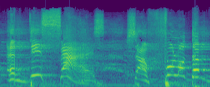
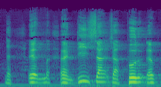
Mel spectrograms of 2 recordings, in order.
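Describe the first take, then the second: First: It is read with lively emphasis on key words. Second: It is read flatly with no emphasis. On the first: The speaker calls it right. "you must lay emphasis on certain words" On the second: The speaker calls it wrong. "It doesn't sound exciting"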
